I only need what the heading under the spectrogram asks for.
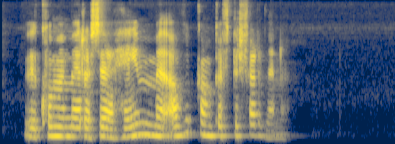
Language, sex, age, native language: Icelandic, female, 40-49, Icelandic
